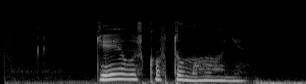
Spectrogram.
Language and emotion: Russian, sad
